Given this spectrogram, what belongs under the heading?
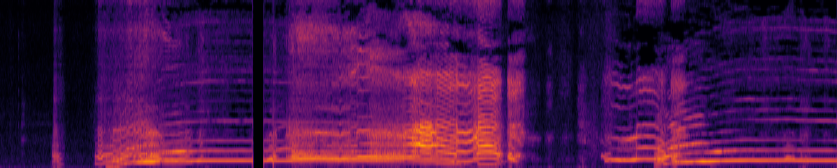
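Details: Baby boy crying on hearing a wolf sound: loud, tonal crying in two long wailing bursts with rising and falling pitch.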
